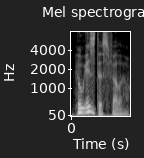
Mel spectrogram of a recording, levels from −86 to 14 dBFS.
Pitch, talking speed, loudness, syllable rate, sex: 110 Hz, 205 wpm, -17 LUFS, 5.3 syllables/s, male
